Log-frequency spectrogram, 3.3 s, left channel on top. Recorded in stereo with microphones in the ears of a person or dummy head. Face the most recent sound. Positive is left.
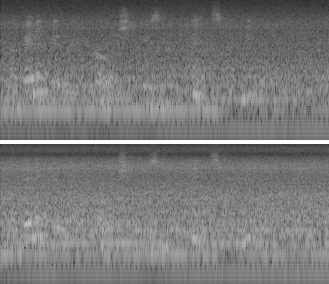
turn(degrees=-80)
